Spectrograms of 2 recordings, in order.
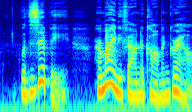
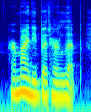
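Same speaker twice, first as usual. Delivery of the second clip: usual speaking voice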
